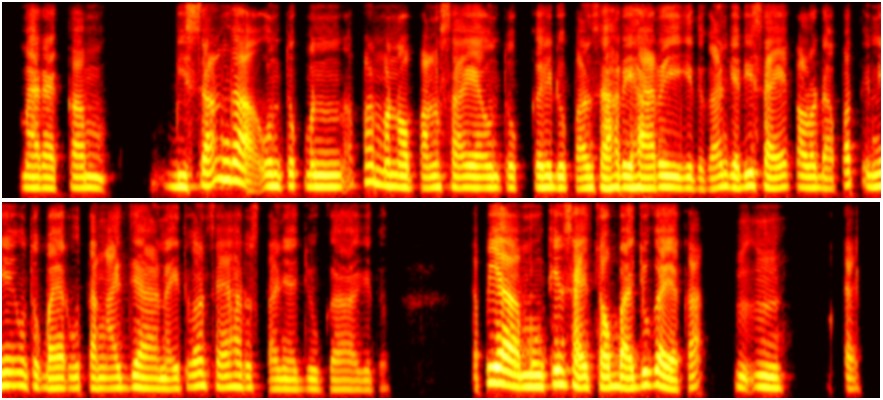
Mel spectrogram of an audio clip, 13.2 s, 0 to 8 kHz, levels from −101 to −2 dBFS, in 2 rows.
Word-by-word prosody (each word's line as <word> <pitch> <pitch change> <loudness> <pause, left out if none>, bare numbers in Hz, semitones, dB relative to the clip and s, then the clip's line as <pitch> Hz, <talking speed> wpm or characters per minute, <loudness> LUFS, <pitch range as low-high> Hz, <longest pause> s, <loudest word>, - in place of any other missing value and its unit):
Merekam 165 -1 -3 0.3
bisa 185 -2 -2
nggak 280 -5 +3
untuk 185 0 0
men 180 0 +2
apa, 250 - -7
menopang 170 -4 -1
saya 165 -1 -1
untuk 165 0 -4
kehidupan 165 -2 0
sehari-hari, 165 +1 +3
gitu 150 - -10
kan. 160 +3 -3
Jadi 175 +2 +1
saya 165 -4 -1
kalau 170 -2 -2
dapet 180 +6 -6
ini 195 +3 -1
untuk 185 -3 -4
bayar 155 0 -1
hutang 160 -1 -5
aja. 160 0 -1
Nah, 150 - -3
itu 155 - -10
kan 190 +1 -2
saya 175 -2 -5
harus 170 -1 -5
tanya 145 -2 -6
juga, 140 -1 -9
gitu. 140 +4 -15 0.7
Tapi 240 - +4
ya 200 -4 +8
mungkin 180 +5 +4
saya 165 -5 +4
coba 165 -1 +3
juga 205 +5 +3
ya, 150 - +3
Kak, 170 +3 -8 0.2
mhm. 165 -1 -2 0.4
Oke. - - -11
170 Hz, 180 wpm, -22 LUFS, 160-180 Hz, 0.7 s, ya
